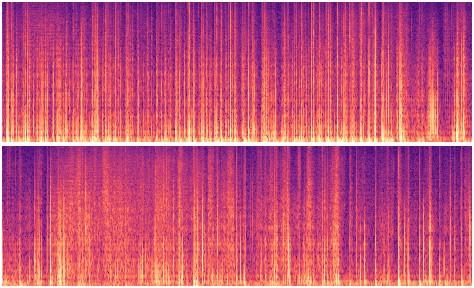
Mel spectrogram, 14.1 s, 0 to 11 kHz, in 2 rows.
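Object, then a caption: Inflatable clear vinyl ball with glitter inside. Long black fingernails tap and scratch a large, hollow, clear vinyl inflatable ball with glitter inside. The result is a dense, rapid run of short, crackly taps with a low, hollow thump around 90 Hz and almost no high-end ring. Each tap dies away almost instantly.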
